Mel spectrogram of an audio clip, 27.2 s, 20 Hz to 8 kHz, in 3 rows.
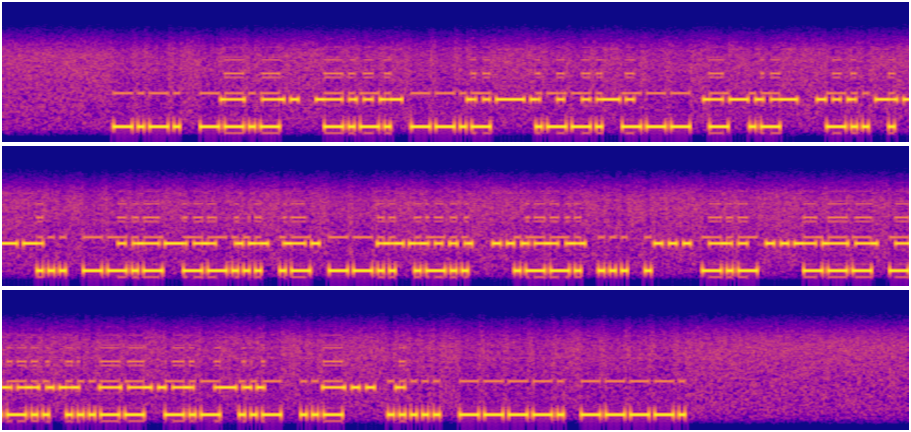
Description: Morse code, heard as two keyed tones. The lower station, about 21 wpm, 360 Hz: CQ CQ POTA DE SQ7AZL PSE K OZ3KUU 599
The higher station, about 17 wpm, 940 Hz: TNX FER QSO JAN 73 SN2QQD DE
